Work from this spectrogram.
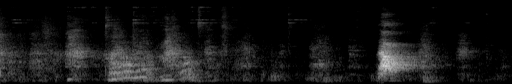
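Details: Household dogs at morning play, an elderly Miniature Schnauzer, a Basset Hound female and a young Yorkie biting a leg; rough growling throughout, ending with one loud sharp bark.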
